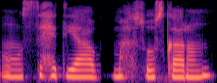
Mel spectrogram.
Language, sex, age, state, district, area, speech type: Kashmiri, female, 18-30, Jammu and Kashmir, Shopian, urban, spontaneous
